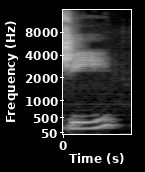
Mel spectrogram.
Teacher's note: the letter G goes into tense e with the tongue sliding on the roof very high right from the beginning of that vowel sound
